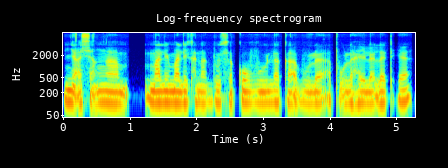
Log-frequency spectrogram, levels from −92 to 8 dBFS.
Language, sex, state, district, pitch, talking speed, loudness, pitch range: Wancho, male, Arunachal Pradesh, Longding, 110 Hz, 195 wpm, -20 LUFS, 105-110 Hz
